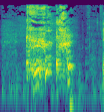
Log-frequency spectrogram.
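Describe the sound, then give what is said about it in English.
Two harsh coughs in quick succession, each a broad burst of noisy sound, with a raspy throat-clearing quality and no speech. “You got his cough too.”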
